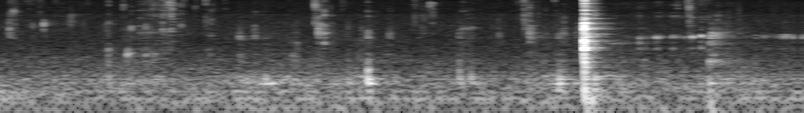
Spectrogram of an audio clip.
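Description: Quiet chewing of a mouthful of scrambled eggs with small scattered mouth clicks. About four seconds in, a single sharp clink of a metal fork against the plate.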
